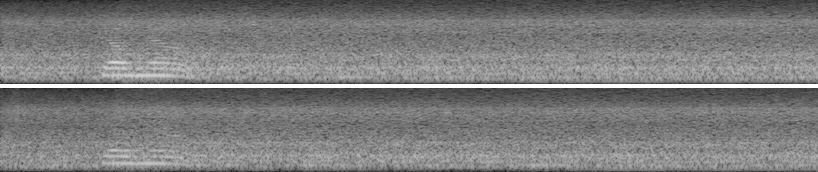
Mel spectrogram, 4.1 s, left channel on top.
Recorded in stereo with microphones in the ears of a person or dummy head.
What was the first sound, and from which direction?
A woman speaking, 40° left (ahead or behind).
